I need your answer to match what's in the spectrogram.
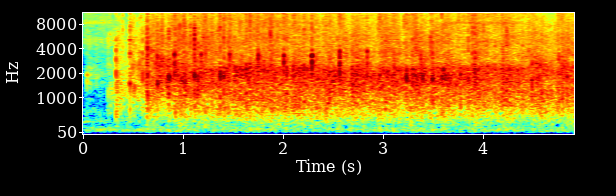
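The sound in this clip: Audience applause at Grace Church welcoming a guest speaker: dense, steady clapping that rises quickly at the start and holds loud and even to the end.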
